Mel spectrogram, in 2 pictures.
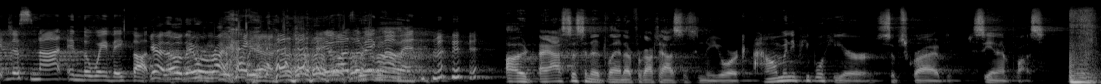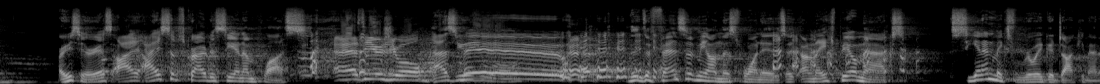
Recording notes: Highlights from our recent live show in Boston!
